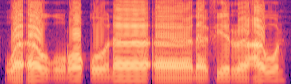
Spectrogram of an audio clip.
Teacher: Panjangnya 4 harokat atau 5 harokat, tidak boleh dikurangi. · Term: mad jaiz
